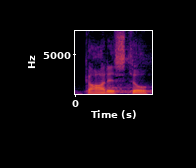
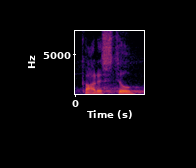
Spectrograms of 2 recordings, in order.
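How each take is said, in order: Both takes have the same delivery.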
